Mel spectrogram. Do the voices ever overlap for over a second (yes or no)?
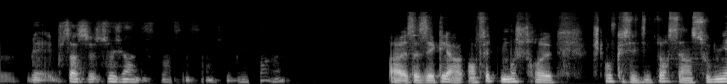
no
